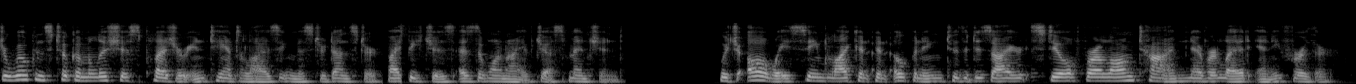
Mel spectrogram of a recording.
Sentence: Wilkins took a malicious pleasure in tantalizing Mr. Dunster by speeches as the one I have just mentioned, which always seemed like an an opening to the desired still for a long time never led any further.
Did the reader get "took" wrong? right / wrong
right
